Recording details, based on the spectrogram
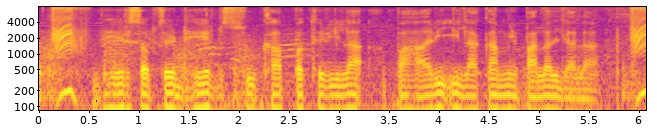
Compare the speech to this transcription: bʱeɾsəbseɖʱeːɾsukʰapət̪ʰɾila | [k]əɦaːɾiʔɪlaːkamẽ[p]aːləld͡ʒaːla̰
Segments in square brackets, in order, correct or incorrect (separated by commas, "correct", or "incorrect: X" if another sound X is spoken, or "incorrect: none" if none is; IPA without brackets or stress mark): incorrect: p, correct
